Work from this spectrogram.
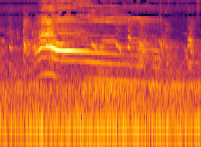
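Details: Stray tabby cat, fed on the street, wanting affection rather than food, gives a single drawn-out meow, rising then slowly falling and fading over about two seconds, over a low background rumble.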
